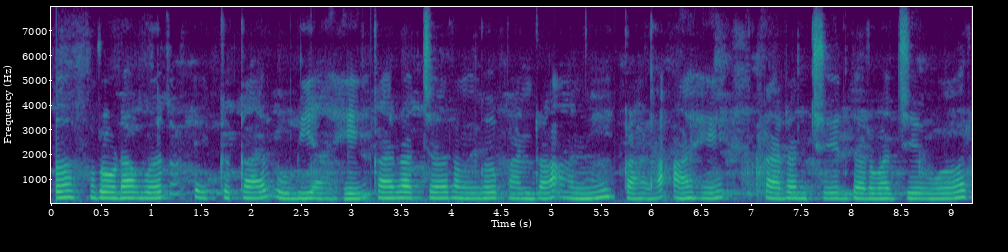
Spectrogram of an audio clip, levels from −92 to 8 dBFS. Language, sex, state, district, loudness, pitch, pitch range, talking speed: Marathi, female, Maharashtra, Solapur, -28 LUFS, 230 Hz, 215-240 Hz, 100 wpm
